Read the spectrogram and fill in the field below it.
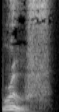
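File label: "roof", English, British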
